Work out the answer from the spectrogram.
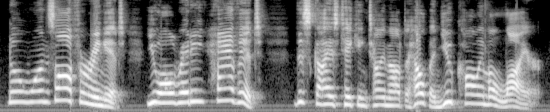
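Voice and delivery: shouting at a foolish friend; angry rebuke. Acted. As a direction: stress offering, exasperated.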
